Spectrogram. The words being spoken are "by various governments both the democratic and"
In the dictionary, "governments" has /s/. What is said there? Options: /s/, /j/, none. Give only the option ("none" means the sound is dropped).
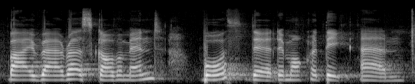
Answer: none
